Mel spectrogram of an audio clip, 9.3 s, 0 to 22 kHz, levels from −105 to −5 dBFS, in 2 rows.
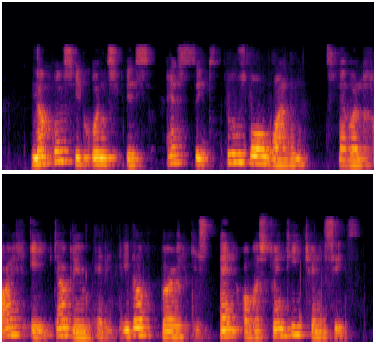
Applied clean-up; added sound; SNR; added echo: neural mask model DeepFilterNet 3.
